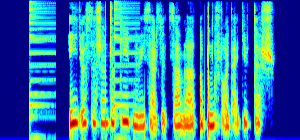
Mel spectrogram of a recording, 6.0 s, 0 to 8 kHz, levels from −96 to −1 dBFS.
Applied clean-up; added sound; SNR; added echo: none; Crash cymbal; 14 dB; none.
